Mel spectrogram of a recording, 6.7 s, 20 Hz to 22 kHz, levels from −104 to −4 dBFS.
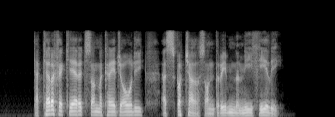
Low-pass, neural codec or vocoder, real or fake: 7.2 kHz; codec, 16 kHz, 1 kbps, FunCodec, trained on LibriTTS, 50 frames a second; fake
